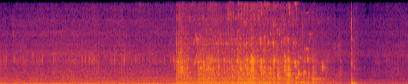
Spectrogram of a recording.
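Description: Riding noise from a bicycle-mounted action camera: wind buffeting the microphone and tyre noise make a steady low rumble. A harsher hissing, crackling stretch comes in the middle, and a single knock comes about seven seconds in, after which it turns quieter.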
